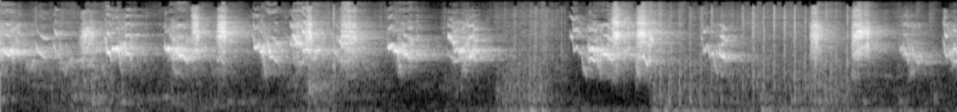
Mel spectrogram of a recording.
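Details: Budgerigar chirping: dense, continuous high chatter of short scratchy chirps and squawks, several overlapping bursts per second, with faint low thumps underneath.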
